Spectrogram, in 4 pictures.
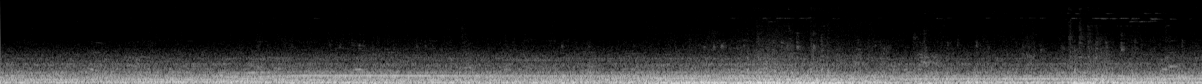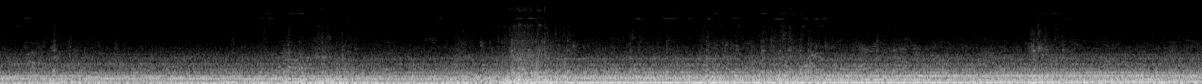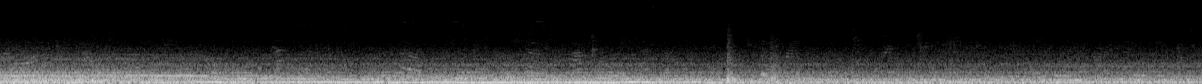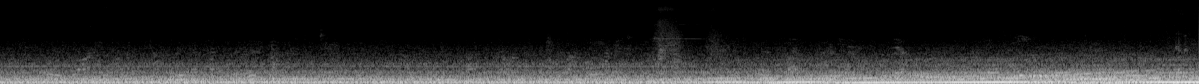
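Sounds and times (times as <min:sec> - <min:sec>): bus diesel engine running: 0:00.0 - 0:48.0
transmission whine: 0:01.3 - 0:31.3.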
